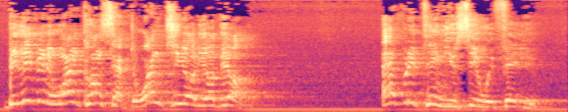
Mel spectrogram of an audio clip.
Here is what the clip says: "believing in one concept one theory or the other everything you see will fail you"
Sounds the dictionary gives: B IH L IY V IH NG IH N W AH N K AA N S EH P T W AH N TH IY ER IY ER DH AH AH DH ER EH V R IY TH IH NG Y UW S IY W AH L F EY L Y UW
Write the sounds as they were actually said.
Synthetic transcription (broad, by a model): B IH L IY V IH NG IH N W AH N K AA N S EH P T W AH N T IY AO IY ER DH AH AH ER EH V R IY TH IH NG Y UW S IY W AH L F EY L Y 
